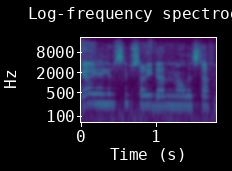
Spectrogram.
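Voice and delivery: mock-cheery receptionist pitch, pushed up high; imitating the specialist. Retelling the specialist greeting her patient, mock-chirpy and high.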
